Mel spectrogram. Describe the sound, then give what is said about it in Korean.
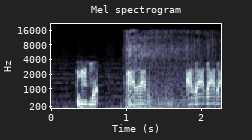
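A person imitates a duck with three nasal, buzzy quacks: a short one, then two longer, raspy ones. The quacks are loud, with no other talking. “오리 소리 한번 해보겠습니다.”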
